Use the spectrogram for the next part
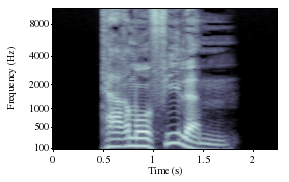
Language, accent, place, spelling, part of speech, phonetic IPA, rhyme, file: German, Germany, Berlin, thermophilem, adjective, [ˌtɛʁmoˈfiːləm], -iːləm, De-thermophilem.ogg
- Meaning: strong dative masculine/neuter singular of thermophil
